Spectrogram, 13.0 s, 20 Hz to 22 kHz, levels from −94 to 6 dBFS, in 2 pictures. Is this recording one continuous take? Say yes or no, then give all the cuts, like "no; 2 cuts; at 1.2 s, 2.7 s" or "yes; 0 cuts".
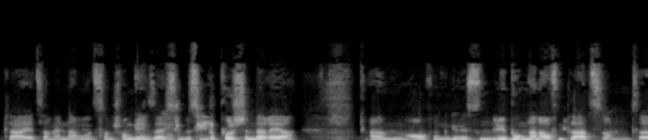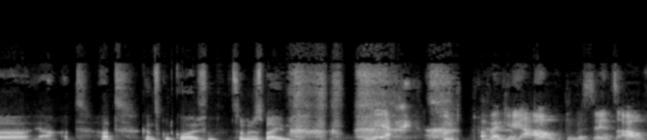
yes; 0 cuts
